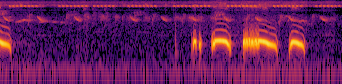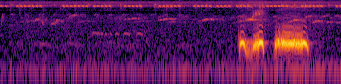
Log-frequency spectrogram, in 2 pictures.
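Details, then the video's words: Local Spotted dove cooing as a lure to draw replies from other doves. Three phrases, each of short coos rising into a longer descending coo, spaced several seconds apart, over a thin continuous high whine. "TEKUKUR GACOR suara merdu - PANCINGAN TEKUKUR AGAR BUNYI"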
